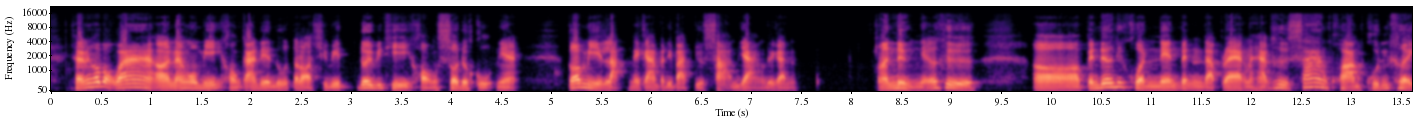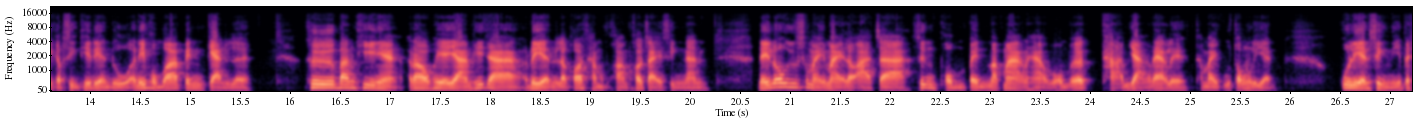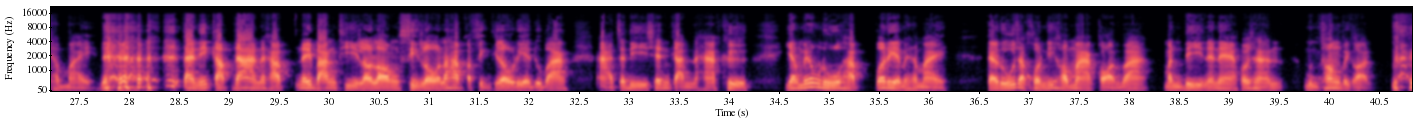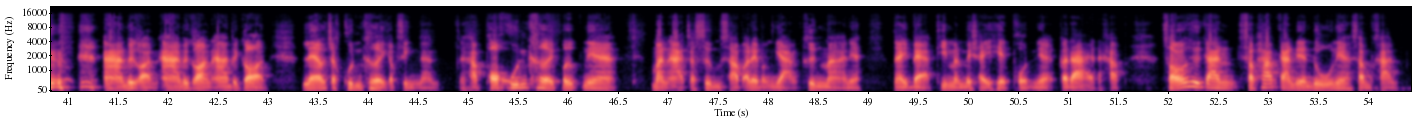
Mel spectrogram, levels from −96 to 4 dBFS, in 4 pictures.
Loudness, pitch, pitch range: -18 LUFS, 140 Hz, 120-170 Hz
